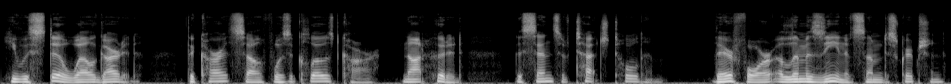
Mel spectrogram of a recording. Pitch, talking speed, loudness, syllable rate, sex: 115 Hz, 150 wpm, -18 LUFS, 5.0 syllables/s, male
